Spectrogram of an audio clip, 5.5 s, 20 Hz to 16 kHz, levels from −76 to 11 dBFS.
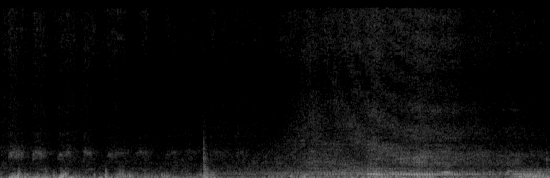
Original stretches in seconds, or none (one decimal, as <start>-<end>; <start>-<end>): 0.0-5.5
